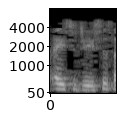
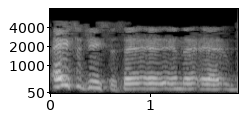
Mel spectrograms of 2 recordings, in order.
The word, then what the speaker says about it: eisegesis: And I realize it can also be pronounced eisegesis, because Richard wants to say something to me about that. But yes, eisegesis. But it is to read into the text something that is not there.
